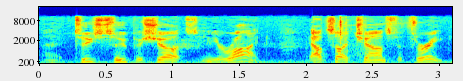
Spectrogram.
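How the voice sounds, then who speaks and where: A man's voice: a little high, lively intonation, normal speed. A man giving conversational golf commentary as an analyst, explaining the shots and the course. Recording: clear outdoor background noise.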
